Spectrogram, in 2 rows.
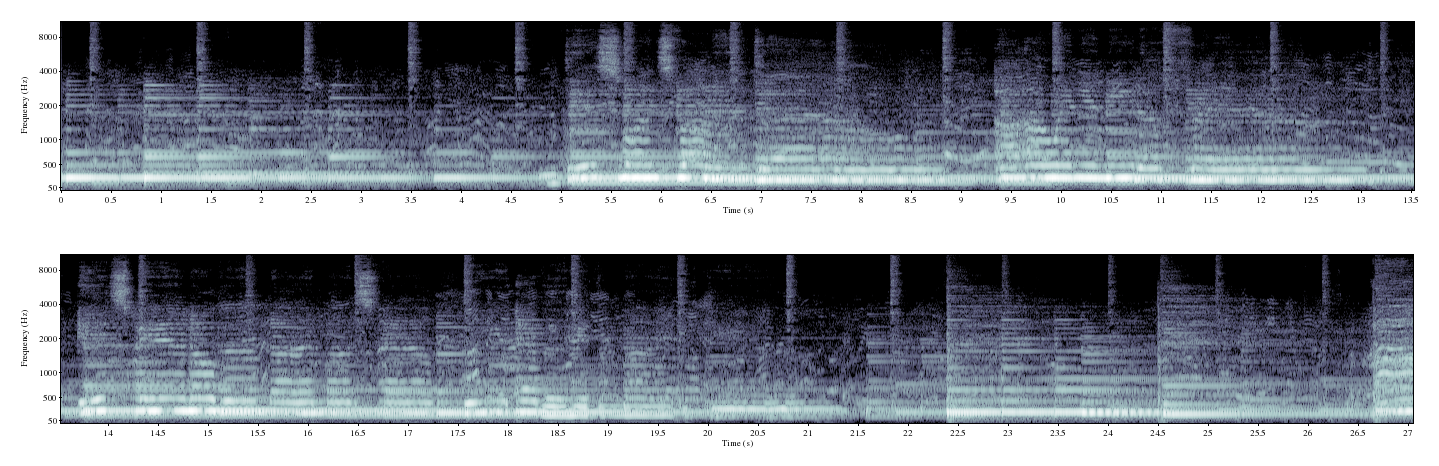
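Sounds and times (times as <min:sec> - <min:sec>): guitar: 0:00.0 - 0:27.0
live band playing: 0:00.0 - 0:27.0.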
